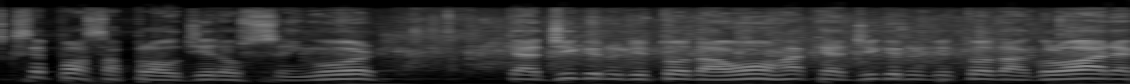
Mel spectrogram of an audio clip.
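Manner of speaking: loud rising call to praise God; preacher driving the congregation to applause, full force; full-force preaching. Acted. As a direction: rouse the church to applaud.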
